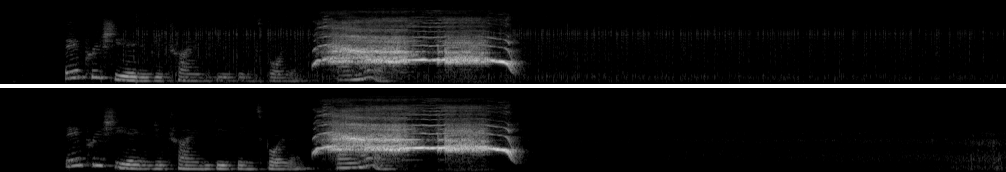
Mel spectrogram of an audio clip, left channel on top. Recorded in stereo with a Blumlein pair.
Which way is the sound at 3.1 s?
Straight ahead.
